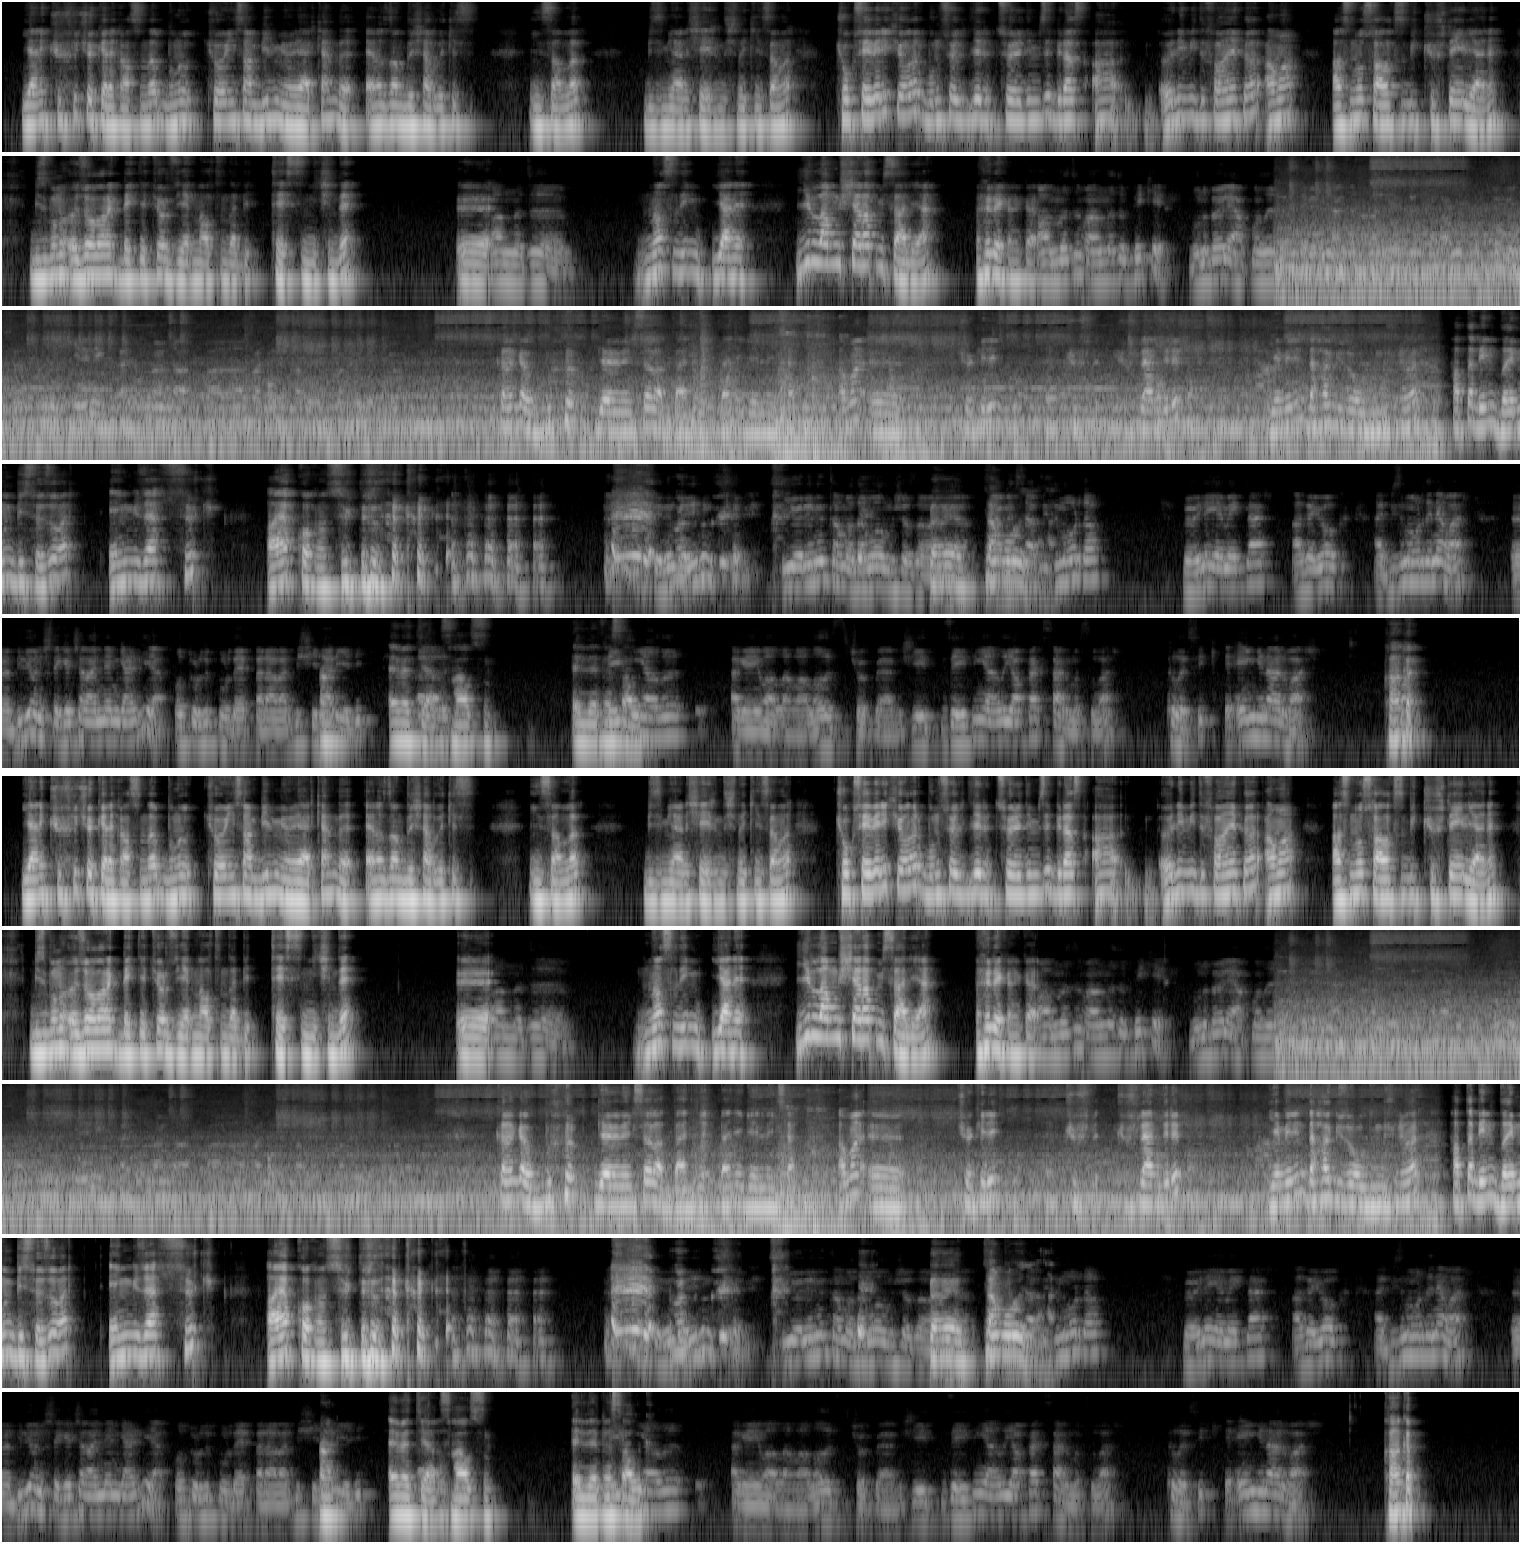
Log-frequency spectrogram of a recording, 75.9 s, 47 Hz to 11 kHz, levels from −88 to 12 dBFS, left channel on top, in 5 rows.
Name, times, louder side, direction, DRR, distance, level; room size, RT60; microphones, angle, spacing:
voice 1, 0.2-4.7 5.3-5.8 6.4-7.9 8.3-12.9 13.3-15.0 15.5-18.7 19.7-20.1 21.5-22.6 23.1-24.5 24.9-25.6 34.9-35.0 35.3-38.3 38.7-39.4 39.9-40.4 41.0-42.2 43.0-46.3 46.6-47.6 48.2-50.0 51.6-52.4 52.7-52.8 53.2-53.3 54.8-55.8 63.9-64.1 64.6-65.6 66.4-67.1 74.5-74.8, right 6 dB, 70° right, 0.4 m, -21 dB
voice 2, 20.1-20.9 25.5-34.9 50.0-51.0 51.5-56.5 57.3-59.0 59.3-60.2 60.6-64.3 64.8-65.2 66.6-67.7 68.0-71.8 72.4-73.8 74.6-74.8, left 2 dB, 85° left, 1.5 m, -37 dB
sound 1, 27.9-44.7, equal, ahead, 1.5 m, -29 dB
9.4 x 4.6 x 4.1 m
head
